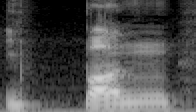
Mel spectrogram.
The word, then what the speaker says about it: Ippon: En fait, c'est I-hon, mais ça devient Ippon. Fait que tu rajoutes un P, mais il n'est pas vraiment... Il est muet, le P, dans le fond. Oui, mais on doit le prononcer. Mais en tout cas, fait que tu sais, c'est Ippon, Nihon, Sanbon.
